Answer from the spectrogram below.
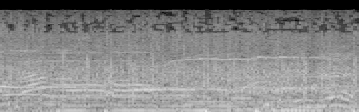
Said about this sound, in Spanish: Aplausos, por favor.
